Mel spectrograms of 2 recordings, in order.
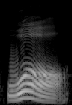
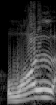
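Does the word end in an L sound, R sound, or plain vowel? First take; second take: plain vowel; L sound. First: The word ends on a plain vowel. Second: The word ends with an L sound. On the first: "영국 발음은 끝에 있는 R 발음을 잘 발음을 안 해요" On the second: "이렇게 발음해버리면 이건 L 발음이고요"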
